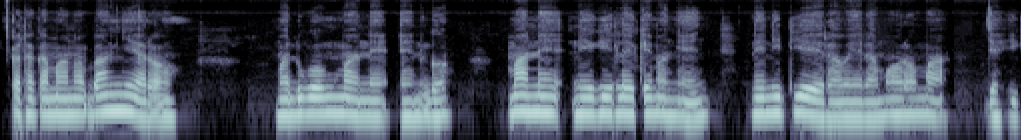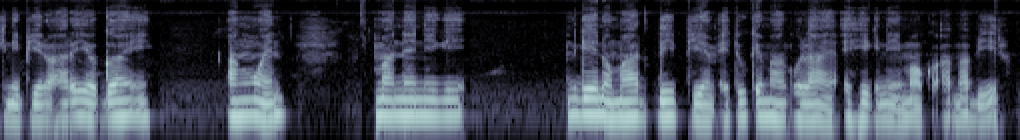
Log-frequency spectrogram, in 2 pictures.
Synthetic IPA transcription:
katakamanɔbaŋɲɛɾɔ̰ | madwoŋmanɛːnɡɔ | manɛnɪɡɪlekemaŋɛɲ | nɛnitjeɾawɛɾamɔɾɔma | d͡ʒahiɡnɪpjeɾo̰aɾɪjɔɡɔɪ | aŋwɛn | manɛnɪɡɪ | ɡenomard̪ɪpjemetukemaɡʊla̰ja̰ʔeɦɪɡnɪ̰mɔ̰kɔ̰ʔa̰ma̰bḭɾo

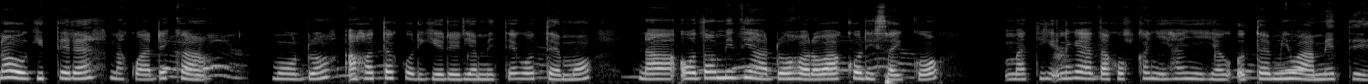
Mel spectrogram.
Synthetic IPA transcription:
naoɣiteɾɛnakwadeka | moːdoahɔtɛkoɾiɣeɾeɾiameteɣotɛmɔ | naoðɔmiðiadooɦɔɾɔwakoɾisaiko | matineɣɛðaɣokaɲiɦaɲiɦiaotɛmiwamete

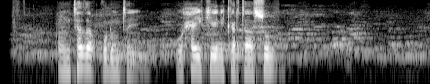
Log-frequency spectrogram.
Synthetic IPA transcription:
ʕʊnt̪ʰɐðɐqʊɽʊnt̪ʰɛjwɑħɑjkʰɛːnɪkʰɐrt̪ʰaːsʊn

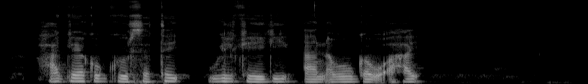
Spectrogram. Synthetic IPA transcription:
ħɑɡɛːkʰʊɡuːrsɐt̪ʰɛj | wiːlkʰɛjɣiːʔaːnʔɐ̰wuːɣɐʊ̰ʔɐ̰hɐj

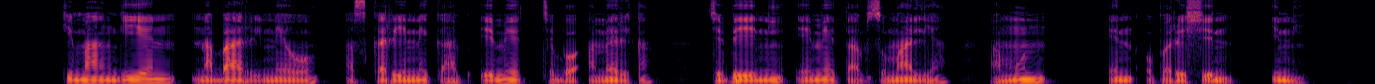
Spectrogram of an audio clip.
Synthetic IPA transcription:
kimaŋɡijɛnːabaɾineo | askaɾinika̰bemet̪̚t͡ʃɛbɔʔamɛɾika | t͡ʃebeniḛmet̪a̰bso̰malḭa | a̰mun | ɛnɔ̰peɾeʃɔn | ini

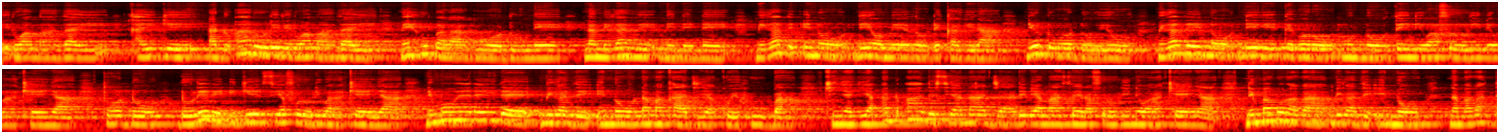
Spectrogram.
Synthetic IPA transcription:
ɾwamaðai | kaiɡeadoʔaɾoɾeɾeɾwamaðai | mɛɦubaɣaɡuɔdunɛ | nameɣaðemenɛnɛ | meɣaðeʔenɔnejɔmɛðɔdɛkaɣeɾa | neondowɔdojomeɣaðeːnɔneɣeːtɛɣɔɾɔmonɔðeiŋɡewafoɾoɾinewakʰɛɲa | tɔːndodoɾeɾeʔiɡesiafoɾoɾiwakɛɲa | nemɔɛɾɛiɾɛmeɣaðeʔenɔnamakad͡ʑiakwehuβa | kiɲaɣiaʔandoʔaðesianad͡ʑaɾeɾeamasɛɾafoɾoɾinewakʰɛɲa | nemaɣoɾaɣameɣaðeʔenɔ | namaɣat

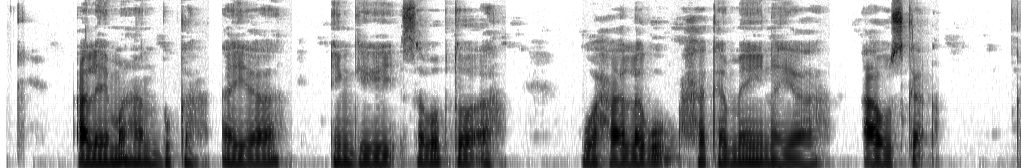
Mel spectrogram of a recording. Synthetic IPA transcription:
ʕɑlɛːmɐɦɐnbʊkʰɐʔːjaː | ɪŋɡɪɣɛjsɐβɐbt̪ʰɔːʔɐh | wɑħɑːlɐɣʊħɑkʰɐmɛjnɐjaː | ʕɑʊskʰɐ

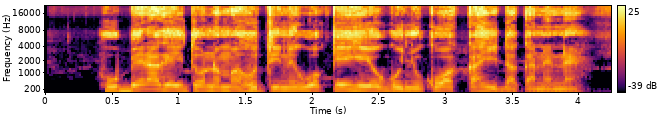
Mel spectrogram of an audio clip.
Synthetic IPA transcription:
hubeɾaɣeitɔnamaɦutineɣwɔkeiɣeɔɣuɲukwakahidakanɛnɛ

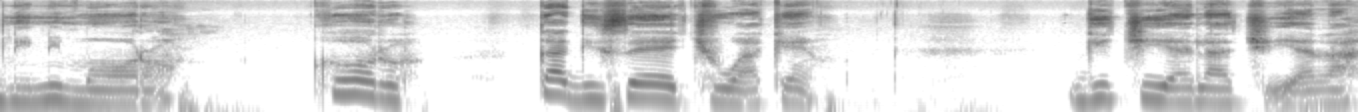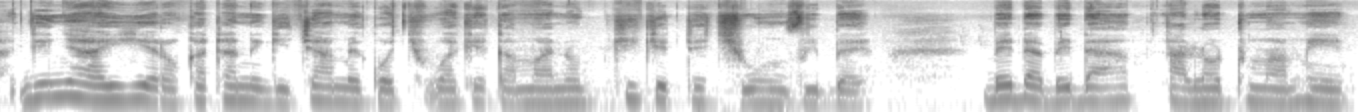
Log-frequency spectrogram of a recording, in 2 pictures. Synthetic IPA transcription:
ninimɔɾɔ | kʰoɾo | kaɡɪsɛt͡ʃwakɛ | ɡɪt͡ʃɪɛlat͡ʃɪ̰ɛlaɡɪɲaɪjjɛɾɔkatanɪɡɪt͡ʃamɛkɔt͡ʃwakɛkamanɔkiketet͡ʃumvibe | bedabedaalɔtmamɪt

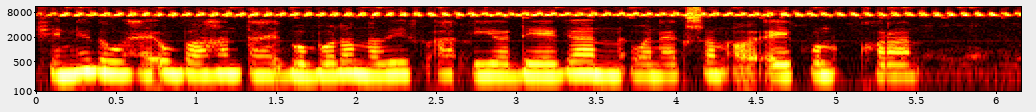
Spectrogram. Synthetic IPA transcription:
t͡ʃɪnːɪðʊwɑħɑjʊbaːɦɐnt̪ʰɐɦɛjɡʊbɔlɔnɐðiːfʔɐhʔijɔd̪ɛːɣaːnwɑnaːɡsɐnɔ̰ːʔɛjkʰʊnqʰɔɾaːn

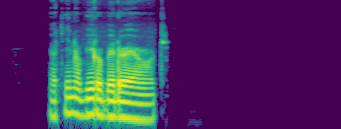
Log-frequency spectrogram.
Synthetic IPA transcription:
jatinɔbiɾɔbɛɗɔjaɔti̥

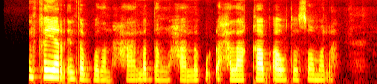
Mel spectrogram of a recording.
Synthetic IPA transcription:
ŋkʰɐjɐrʔɪ̰nt̪ʰɐbɐðɐnħɑːlɐd̪ːɐnwɑħɑːlɐɣʊɖɑħlaːqɑːbʔɐ̰wt̪ʰɔsɔːmɐlʔɐ

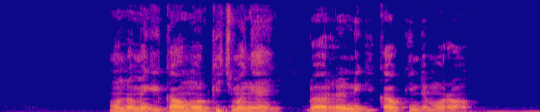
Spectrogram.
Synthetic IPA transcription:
mɔndɔmɪɡɪkawmɔrkit͡ʃmaŋɛɲ | dɔrːɛnɪɡɪkawkindemɔɾɔm

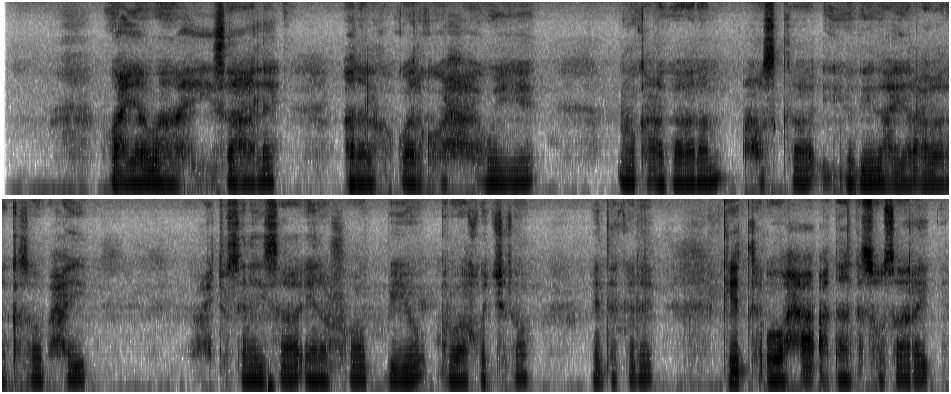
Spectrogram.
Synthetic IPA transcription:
wɑħjaːβɐɦɐħiːsɐɦɐlɛ | ɐnɐlkʰɐkʰʊarkʰɔːħɑwɛːjɛ | ɗʊlkʰɐʕɑɣaːɾɐnħɔskʰɐijɔɡɛːðɐɦɐjɐrʕɑɣaːɾɐŋkʰɐ̥sɔːbɑħɑj | wɑħɑjt̪ʰʊ̥sɪnɛjsaːʔɪnɐfɔːɡ̚bijɔmɐrwɑːqɔt͡ʃʰɪ̥ɾɔ | mɪd̪ɐkʰɐlɛɡ̥ɛːd̪kʰɐʔʊːħɑʔɑ̰d̪aːŋkʰɐ̥sɔːsaːɾɛj

